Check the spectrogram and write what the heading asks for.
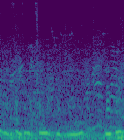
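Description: People's voices talking in the background, with no one close to the microphone.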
